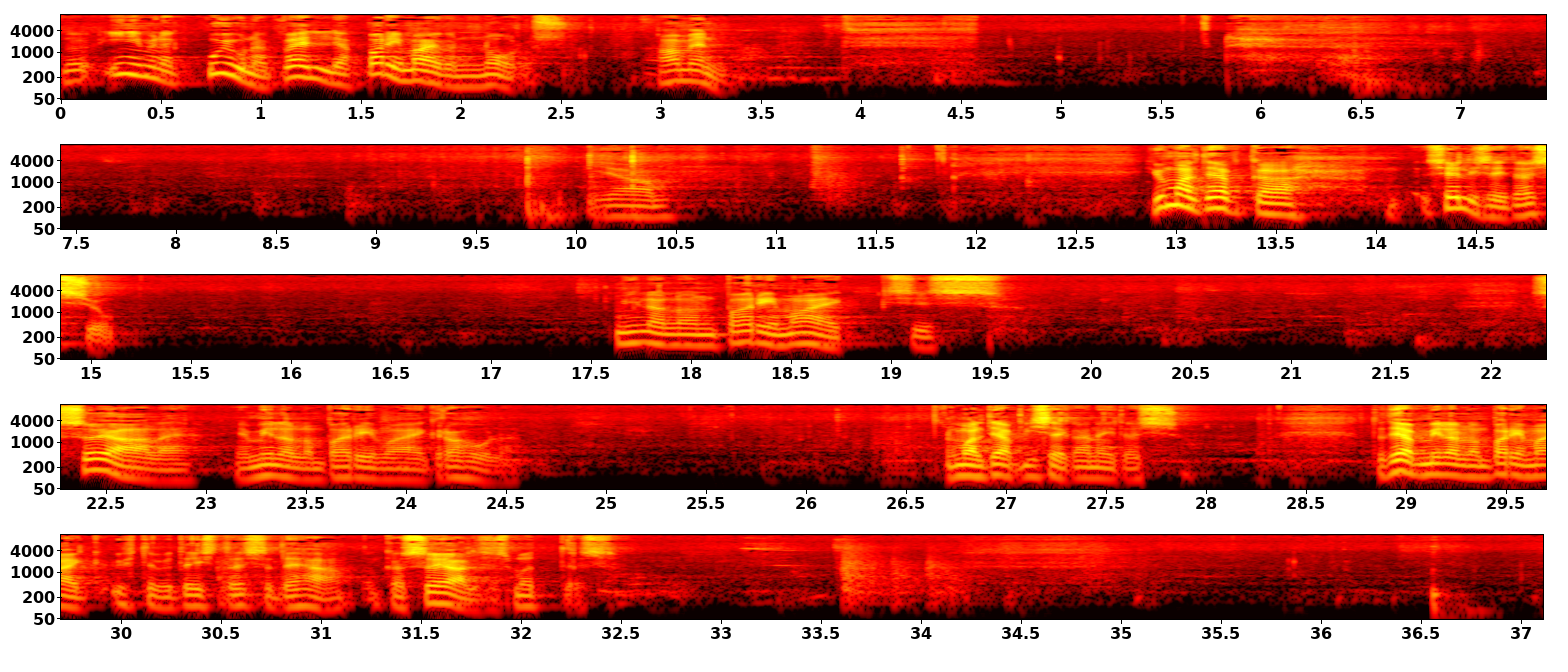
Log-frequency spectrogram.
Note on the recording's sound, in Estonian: Audio salvestus koosolekult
